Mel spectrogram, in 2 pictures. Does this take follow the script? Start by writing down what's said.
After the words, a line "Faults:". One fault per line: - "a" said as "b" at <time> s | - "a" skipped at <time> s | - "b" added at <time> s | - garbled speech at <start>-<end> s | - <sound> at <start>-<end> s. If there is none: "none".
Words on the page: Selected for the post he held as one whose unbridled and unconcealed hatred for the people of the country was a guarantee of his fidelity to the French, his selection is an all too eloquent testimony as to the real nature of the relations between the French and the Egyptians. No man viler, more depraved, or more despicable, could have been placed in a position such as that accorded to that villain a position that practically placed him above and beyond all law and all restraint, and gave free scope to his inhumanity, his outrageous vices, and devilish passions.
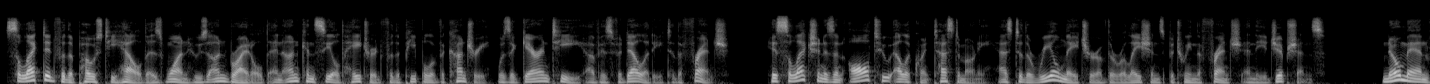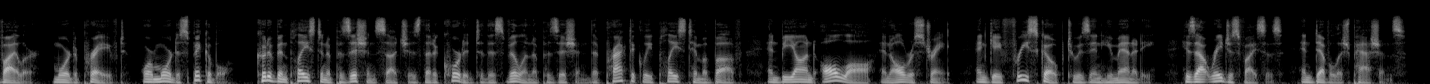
Selected for the post he held as one whose unbridled and unconcealed hatred for the people of the country was a guarantee of his fidelity to the French, his selection is an all too eloquent testimony as to the real nature of the relations between the French and the Egyptians. No man viler, more depraved, or more despicable, could have been placed in a position such as that accorded to this villain a position that practically placed him above and beyond all law and all restraint, and gave free scope to his inhumanity, his outrageous vices, and devilish passions.
Faults:
- "that" said as "this" at 19.1 s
